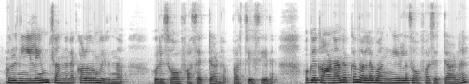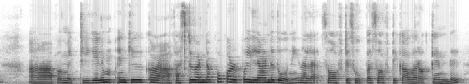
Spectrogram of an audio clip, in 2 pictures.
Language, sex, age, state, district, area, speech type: Malayalam, female, 18-30, Kerala, Kannur, rural, spontaneous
